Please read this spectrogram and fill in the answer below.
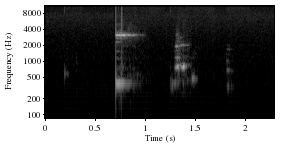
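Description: A short electronic beep a little under a second in, followed about half a second later by a brief second sound, over quiet room tone.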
